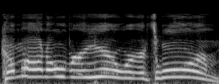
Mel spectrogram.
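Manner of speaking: deer creature voice, yelling.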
